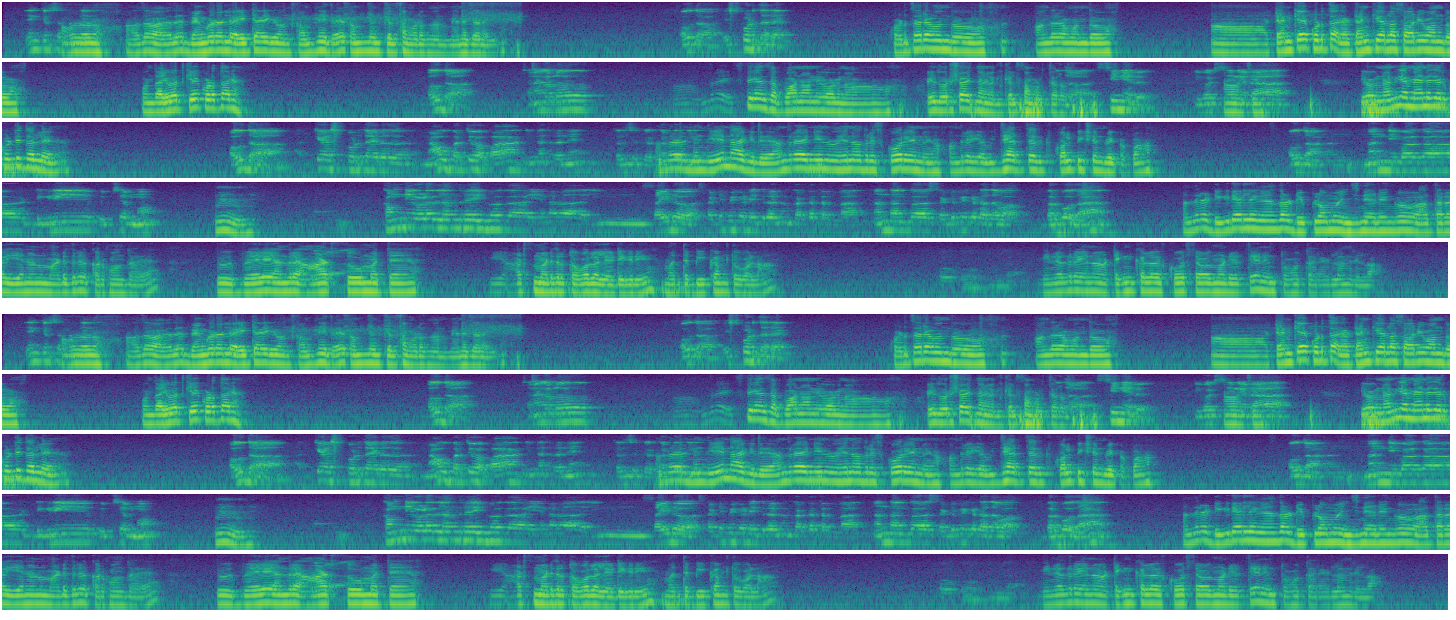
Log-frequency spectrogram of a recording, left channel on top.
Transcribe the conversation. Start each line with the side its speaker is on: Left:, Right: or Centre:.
Right: ಏನ್ ಕೆಲ್ಸ
Left: ಹೌದೌದು
Right: ಮಾಡ್ತಿದ್ದೆ
Left: ಹೌದು ಅದೇ ಬೆಂಗಳುರಲ್ಲಿ ಐ ಟಿ ಅಗೀ ಒಂದು ಕಂಪ್ನ ಇದೆ ಕಂಪ್ನಿ ಕೆಲಸ ಮಾಡೋದು ನು ಮಾನೇಜರ್ಲ್ಲಿ
Right: ಹೌದಾ ಎಷ್ಟು ಕೊಡ್ತಾರೆ.
Left: ಕೊಡ್ತಾರೆ ಒಂದು ಅಂದ್ರೆ ಒಂದು ಆ ಟೆನ್ ಕೆ ಕೊಡ್ತಾರೆ ಟೆನ್ ಕೆ ಎಲ್ಲ ಸಾರಿ ಒಂದು ಒಂದು ಐವತ್ತು ಕೆ ಕೊಡ್ತಾರೆ.
Right: ಹೌದಾ ಚೆನ್ನಾಗಲ್ಲೋ
Left: ಹ್ಮ್ ಹಾ ಅಂದ್ರೆ ಎಕ್ಸ್ಪೀರಿಯನ್ಸ್ ಅಪ್ಪಾ ನನ್ ಇವಾಗ ನಾ ಐದ್ ವರ್ಷ ಆಯ್ತು ನಾನಲ್ಲಿ ಕೆಲ್ಸ ಮಾಡ್ತಾರದು
Right: ಹೌದಾ ಸೀನಿಯರ್ ಇವಾಗ ಸೀನಿಯರಾ
Left: ಹಾ ಚೀನಾ ಇವಾಗ ನನ್ಗೆ ಮ್ಯಾನೇಜರ್
Right: ಹ್ಮ್ ಹ್ಮ್
Left: ಕೊಟ್ಟಿದ್ದಲ್ಲೇ
Right: ಹೌದಾ ಅದಕ್ಕೆಅಷ್ಟು ಕೊಡ್ತಾ ಇರೋದು ನಾವು ಬರ್ತೀವಪ್ಪಾ ನಿನ್ನ ಹತ್ರನೇ ಕೆಲ್ಸಕ್ಕೆ
Left: ಅಂದ್ರೆ
Right: ಕರ್ಕೋತೀಯ
Left: ನಿನ್ ಏನ ಆಾಗಿದೆ ಅಂದ್ರೆ ನೀನು ಏನಾದ್ರರು ಕೋರ್ ಏನು ಅಂದ್ರೆ ಈಗ ವಿದ್ಯಾರ್ಥಿ ಅ ಕ್ವಾಲಿಫಿಕೇಷನ್ ಬೇಕಪ್ಪಾ
Right: ಹೌದಾ ನನ್ ಇವಾಗ ಡಿಗ್ರಿ ಫಿಫತ್ ಸೆಮ್
Left: ಹ್ಮ್
Right: ಹ್ಮ ಕಂಪನಿ ಯೊಳಗೆ ಅಂದ್ರೆ ಇವಾಗ ಏನಾರ್ ಸೈಡ್ ಸರ್ಟಿಫಿಕೇಟ್ ಇದ್ರನ ಕರ್ಕತಾರಲ್ಲ ನಂದ್ ಹಂಗ ಸರ್ಟಿಫಿಕೇಟ್ ಅದಾವ ಬರ್ಬೋದಾ
Left: ಅಂದ್ರೆ ಡಿಗ್ರಿಯಲ್ಲಿ ಏನಾದ್ರರು ಡಿಪ್ಲೋಮಾ ಇಂಜಿನಿಯರಿಂಗ ಆ ತರ ಏನ್ ಮಾಡಿದ್ರೆ ಕರು ತಕೊಂತಾರೆ ಇ ಬೇರೆ ಅಂದ್ರೆ
Right: ಹೌದಾ
Left: ಆರ್ಟ್ಸ್ ಮತ್ತೆ ಈ ಆರ್ಟ್ಸ್ ಮಾಡಿದ್ರೆ ತಗೋಲಲ್ಲೇ ಡಿಗ್ರಿ ಮತ್ತೆ ಬಿಕಾಮ್ ತಗೋಲ್ಲ
Right: ಹ ಹ ಹ
Left: ನೀನಾದ್ರೆ ಏನ ಟೆಕ್ನಿಕಲ್ ಕೋರ್ಸ್ ಯಾವ್ದ್ ಮಾಡಿರ್ತತಿ ನೀನ್ ತಗೋತಾರೆ ಇಲ್ಲಾಂದ್ರ ಇಲ್ಲ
